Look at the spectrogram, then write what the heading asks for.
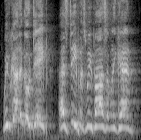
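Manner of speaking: high, loud urging; driving command; urgent. Acted. Fox urging family to dig.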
